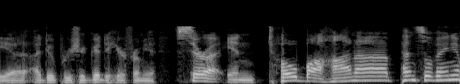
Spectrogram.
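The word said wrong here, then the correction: Tobyhanna: Am I saying that right, Sarah? – Toby Hanna. – Toby Hanna.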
